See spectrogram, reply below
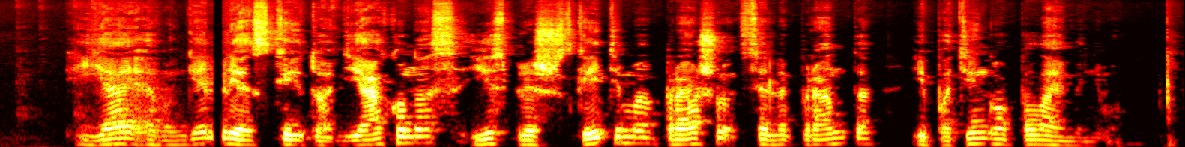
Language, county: Lithuanian, Klaipėda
